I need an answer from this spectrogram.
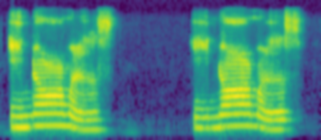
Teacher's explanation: cái từ này nó sẽ nhấn trọng âm ở âm thứ hai.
